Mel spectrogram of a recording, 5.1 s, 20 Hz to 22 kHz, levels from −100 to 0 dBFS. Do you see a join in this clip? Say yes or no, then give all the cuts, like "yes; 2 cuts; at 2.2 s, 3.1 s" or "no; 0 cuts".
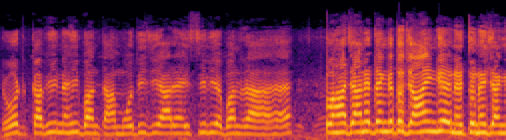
yes; 1 cut; at 3.3 s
